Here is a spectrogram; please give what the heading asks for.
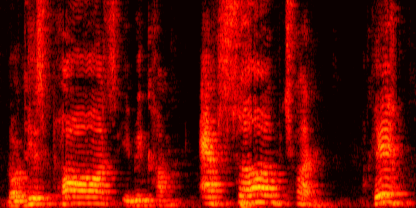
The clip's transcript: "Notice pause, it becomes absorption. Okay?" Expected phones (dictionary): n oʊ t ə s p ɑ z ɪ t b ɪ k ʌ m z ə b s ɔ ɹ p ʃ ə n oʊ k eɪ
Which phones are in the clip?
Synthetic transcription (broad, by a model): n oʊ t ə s p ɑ s ɪ t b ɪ k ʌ m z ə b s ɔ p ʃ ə n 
